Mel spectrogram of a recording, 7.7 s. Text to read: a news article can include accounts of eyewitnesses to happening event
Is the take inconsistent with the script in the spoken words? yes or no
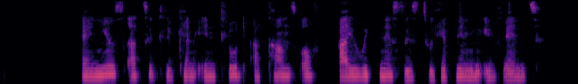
no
